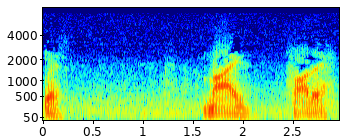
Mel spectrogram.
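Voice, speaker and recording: An actor playing a gloomy, bitter, haunted painter in a 1970s radio drama, with a brooding, self-deprecating, halting manner. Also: male voice, rumbling low, expressive, vocal fry, breathy edge, narrow, tinny audio, exaggerated voice. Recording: thin, band-limited 1970s radio broadcast, music behind.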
